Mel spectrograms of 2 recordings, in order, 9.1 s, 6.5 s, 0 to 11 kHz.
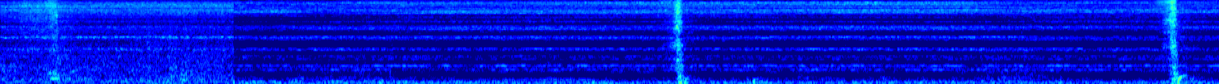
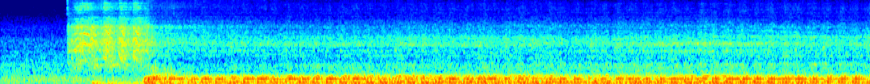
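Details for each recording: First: Suzuki GSX-R750 leak-down test, cylinder at TDC on compression stroke: steady hiss of air escaping out the intake; intake valves not sealing, causing low compression and no start. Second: Suzuki GSXR750 after a valve-seal/cylinder head repair for low compression, new intake manifolds and no air leaks, mixture screws at two turns: the starter whirs briefly, then the engine catches and settles to a steady, even idle. Healthy.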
